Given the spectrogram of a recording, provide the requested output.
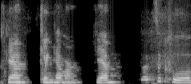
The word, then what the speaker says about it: Klinkhamer: How do you say, is it Klinkhamer? Klinkhamer, yeah, Klinkhamer, yeah.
